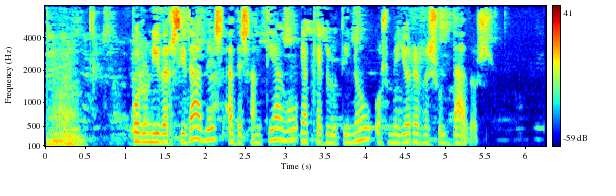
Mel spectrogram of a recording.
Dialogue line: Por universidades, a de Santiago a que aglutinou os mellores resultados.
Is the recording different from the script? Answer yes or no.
no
